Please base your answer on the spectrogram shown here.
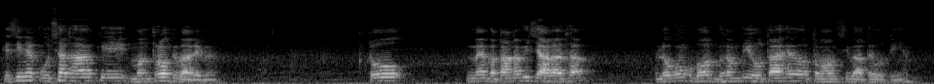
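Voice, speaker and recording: A man giving a calm, explanatory devotional lecture as a spiritual teacher, who chants mantras slowly. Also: a little high, roomy sound.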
